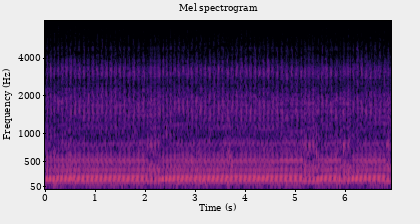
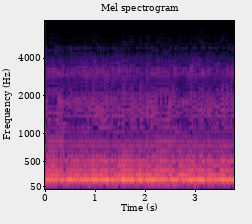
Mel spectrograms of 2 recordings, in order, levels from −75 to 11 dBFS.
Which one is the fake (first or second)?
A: second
